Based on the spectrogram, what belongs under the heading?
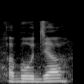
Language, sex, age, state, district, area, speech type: Punjabi, male, 18-30, Punjab, Fazilka, rural, spontaneous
